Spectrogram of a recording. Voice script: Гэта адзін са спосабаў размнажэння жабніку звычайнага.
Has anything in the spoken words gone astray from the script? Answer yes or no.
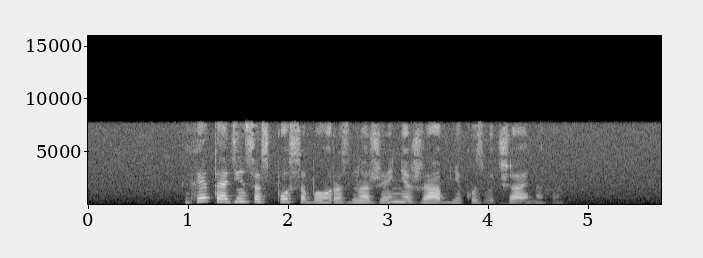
no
